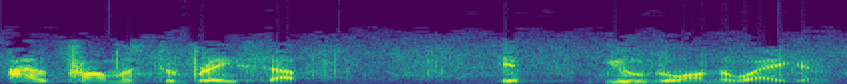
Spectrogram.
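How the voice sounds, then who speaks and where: An actor playing a troubled, self-mocking, tender husband in a 1940s radio drama, hesitant and wry. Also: male voice, sits low, big pitch swings, fairly quick. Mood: wry, playful. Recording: scratchy, tinny 1940s radio broadcast.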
